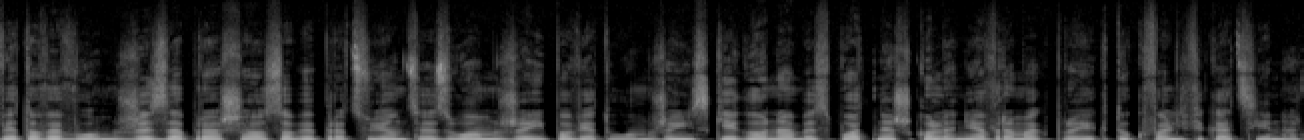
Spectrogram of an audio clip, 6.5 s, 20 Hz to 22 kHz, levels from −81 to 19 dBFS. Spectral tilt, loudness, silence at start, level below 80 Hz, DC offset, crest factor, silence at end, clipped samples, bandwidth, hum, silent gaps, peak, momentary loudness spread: -5.5 dB/octave; -22 LUFS; 0 s; -52 dBFS; under 0.1%; 16 dB; 0 s; under 0.1%; over 20 kHz; none; none; -6 dBFS; 5 LU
